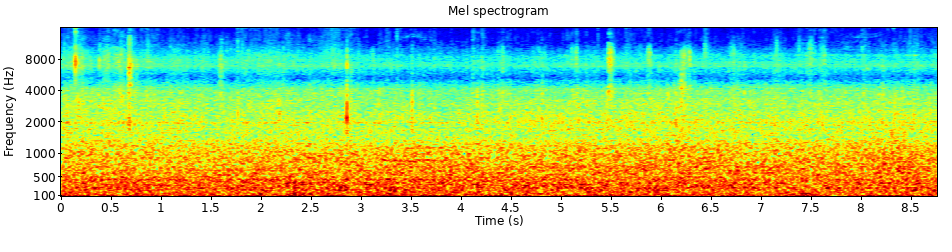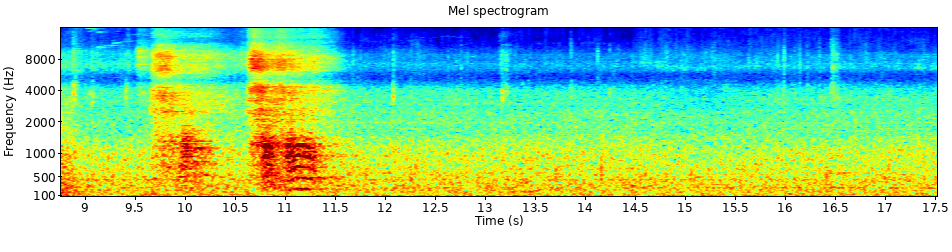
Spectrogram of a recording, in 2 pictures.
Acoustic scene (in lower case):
street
